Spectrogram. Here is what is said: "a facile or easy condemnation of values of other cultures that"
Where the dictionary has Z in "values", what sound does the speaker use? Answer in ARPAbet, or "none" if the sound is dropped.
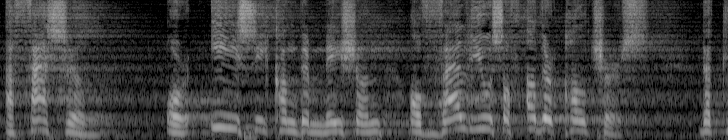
S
